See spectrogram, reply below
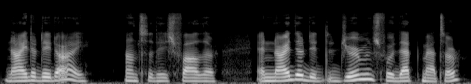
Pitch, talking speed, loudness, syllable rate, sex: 170 Hz, 180 wpm, -18 LUFS, 5.4 syllables/s, female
